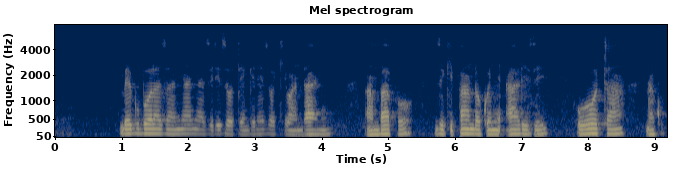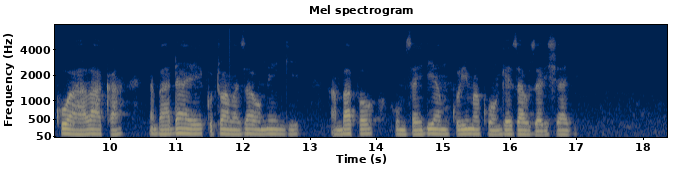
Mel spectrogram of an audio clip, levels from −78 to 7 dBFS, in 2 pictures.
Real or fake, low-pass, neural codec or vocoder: real; 7.2 kHz; none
